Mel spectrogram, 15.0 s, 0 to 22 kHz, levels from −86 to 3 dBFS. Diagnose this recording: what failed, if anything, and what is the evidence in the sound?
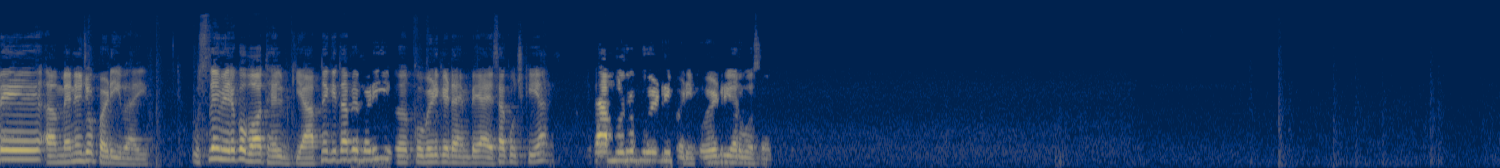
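Call processing is the stage here. The speech sinks from 3.62 to 4.01 s by around 10 dB, then harder from 5.83 to 7.73 s, by roughly 20 dB. That's likely speech suppressed in double talk: the echo canceller couldn't separate this talker from the far end, so it ducked both.

Same stage, different symptom: background gated by the echo canceller. Between 12.11 and 12.24 s the room sound drops by about 11 dB for roughly 150 ms, then comes straight back. The canceller clamped the mic while the loudspeaker was playing and then released it.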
